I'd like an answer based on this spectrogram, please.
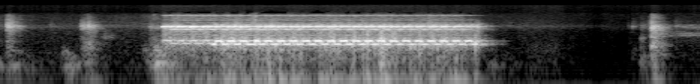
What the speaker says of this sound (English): why does the phone ring every time I'm doing a video?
